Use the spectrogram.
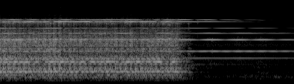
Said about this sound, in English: What the? That's impossible. The phone gets power from the building, so if everything's out, there's no way that phone line should be ringing.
